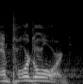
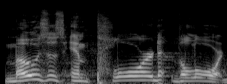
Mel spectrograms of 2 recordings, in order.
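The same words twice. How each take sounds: First: Quick, rushed run at the phrase; fast try. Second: Slowly, each word drawn out; slow careful reading. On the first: Preacher showing the phrase said real fast, quick rush. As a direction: rattle it off fast to prove a point. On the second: Preacher slowing to read a tricky verse, slow and deliberate. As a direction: spell out the hard words slowly. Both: Shown as a demonstration. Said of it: "That's hard to say real fast".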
